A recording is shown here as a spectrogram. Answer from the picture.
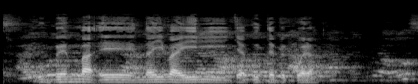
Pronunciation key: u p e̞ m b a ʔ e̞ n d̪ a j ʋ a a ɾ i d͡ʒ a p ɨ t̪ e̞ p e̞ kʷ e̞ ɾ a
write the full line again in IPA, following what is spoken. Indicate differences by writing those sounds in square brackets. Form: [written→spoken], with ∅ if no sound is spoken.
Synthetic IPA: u p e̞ m b a ʔ e̞ n d̪ a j ʋ a [a→i] ɾ i d͡ʒ a p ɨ t̪ e̞ p e̞ kʷ e̞ ɾ a

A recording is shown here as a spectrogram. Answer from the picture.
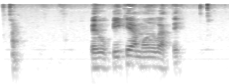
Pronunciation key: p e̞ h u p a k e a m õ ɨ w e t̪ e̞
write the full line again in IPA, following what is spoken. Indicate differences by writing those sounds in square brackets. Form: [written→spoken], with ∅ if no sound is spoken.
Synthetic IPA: p e̞ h u p [a→i] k e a m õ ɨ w [e→a] t̪ e̞

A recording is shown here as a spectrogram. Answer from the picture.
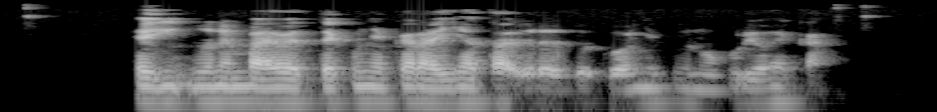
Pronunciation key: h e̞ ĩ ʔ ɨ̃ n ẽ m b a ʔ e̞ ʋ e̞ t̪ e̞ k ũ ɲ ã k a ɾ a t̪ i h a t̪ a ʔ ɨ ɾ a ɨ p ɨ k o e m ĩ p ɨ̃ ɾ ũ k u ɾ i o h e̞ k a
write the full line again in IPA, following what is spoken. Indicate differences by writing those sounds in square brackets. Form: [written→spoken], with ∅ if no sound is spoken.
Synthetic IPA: h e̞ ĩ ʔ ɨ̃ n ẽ m b a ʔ e̞ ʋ e̞ t̪ e̞ k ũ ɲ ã k a ɾ a [t̪→∅] i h a t̪ a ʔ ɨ ɾ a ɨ p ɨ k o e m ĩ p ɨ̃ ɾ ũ k u ɾ i o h e̞ k a

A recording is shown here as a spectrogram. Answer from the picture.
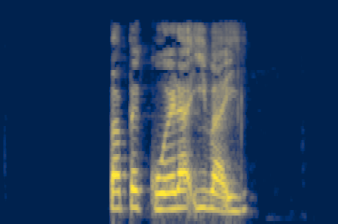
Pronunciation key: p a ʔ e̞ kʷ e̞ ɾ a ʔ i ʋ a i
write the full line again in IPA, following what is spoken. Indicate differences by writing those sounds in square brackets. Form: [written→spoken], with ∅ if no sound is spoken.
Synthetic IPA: p a [ʔ→p] e̞ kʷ e̞ ɾ a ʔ i ʋ a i

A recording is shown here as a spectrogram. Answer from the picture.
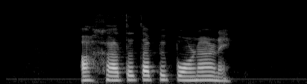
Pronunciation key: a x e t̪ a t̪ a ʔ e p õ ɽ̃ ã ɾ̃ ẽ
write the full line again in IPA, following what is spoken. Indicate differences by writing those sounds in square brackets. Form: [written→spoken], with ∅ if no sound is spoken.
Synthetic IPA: a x [e→a] t̪ a t̪ a [ʔ→p] e p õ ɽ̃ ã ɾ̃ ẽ

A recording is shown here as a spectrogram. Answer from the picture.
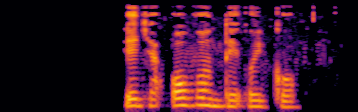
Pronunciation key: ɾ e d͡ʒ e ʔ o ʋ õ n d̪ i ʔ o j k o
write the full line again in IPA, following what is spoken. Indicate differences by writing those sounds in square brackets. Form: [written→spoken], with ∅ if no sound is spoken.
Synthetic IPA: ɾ e d͡ʒ [e→a] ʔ o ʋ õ n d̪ [i→e] ʔ o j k o

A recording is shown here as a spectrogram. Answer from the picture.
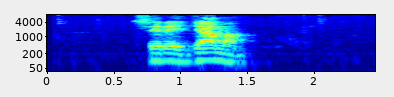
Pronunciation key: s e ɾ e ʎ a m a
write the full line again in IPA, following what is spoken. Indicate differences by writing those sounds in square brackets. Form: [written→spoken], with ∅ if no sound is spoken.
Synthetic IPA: s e ɾ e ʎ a m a

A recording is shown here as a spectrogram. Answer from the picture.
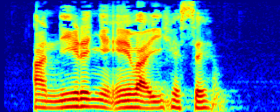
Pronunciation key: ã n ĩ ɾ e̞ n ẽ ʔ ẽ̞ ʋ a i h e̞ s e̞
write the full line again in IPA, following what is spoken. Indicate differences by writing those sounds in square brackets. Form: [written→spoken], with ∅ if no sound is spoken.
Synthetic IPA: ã n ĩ ɾ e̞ [n→ɲ] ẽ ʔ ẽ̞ ʋ a i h e̞ s e̞

